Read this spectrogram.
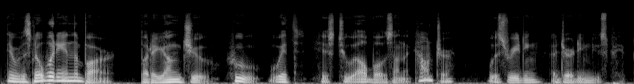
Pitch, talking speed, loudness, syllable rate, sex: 115 Hz, 220 wpm, -18 LUFS, 5.8 syllables/s, male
